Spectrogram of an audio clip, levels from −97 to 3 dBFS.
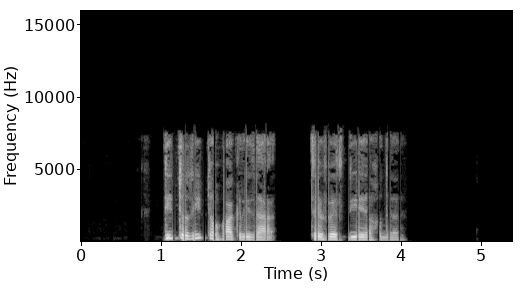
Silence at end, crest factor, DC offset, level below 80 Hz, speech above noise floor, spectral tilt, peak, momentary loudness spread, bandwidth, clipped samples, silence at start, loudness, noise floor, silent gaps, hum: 1.35 s; 18 dB; under 0.1%; -50 dBFS; over 72 dB; -6 dB/octave; -2 dBFS; 14 LU; 8 kHz; under 0.1%; 1.05 s; -19 LUFS; under -90 dBFS; 2.50-2.86 s; none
